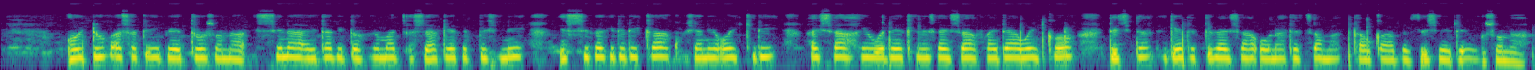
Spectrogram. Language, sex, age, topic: Gamo, male, 18-24, government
